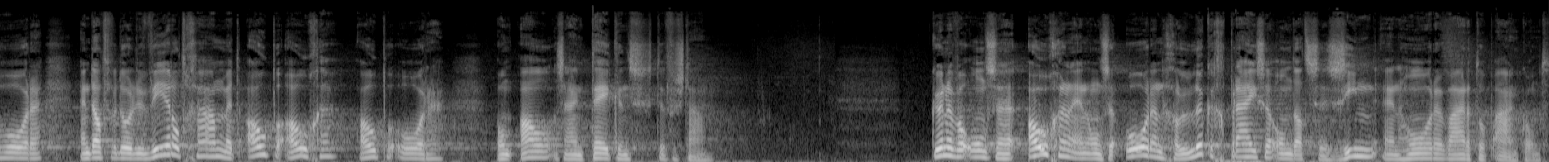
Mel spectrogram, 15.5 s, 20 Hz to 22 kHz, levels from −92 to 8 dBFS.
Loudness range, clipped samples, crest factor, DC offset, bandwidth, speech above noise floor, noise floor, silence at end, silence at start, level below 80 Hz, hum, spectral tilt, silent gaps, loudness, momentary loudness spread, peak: 7 LU; under 0.1%; 18 dB; under 0.1%; 15 kHz; 37 dB; -56 dBFS; 0 s; 0 s; -44 dBFS; none; -6.5 dB/octave; none; -20 LUFS; 12 LU; -2 dBFS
